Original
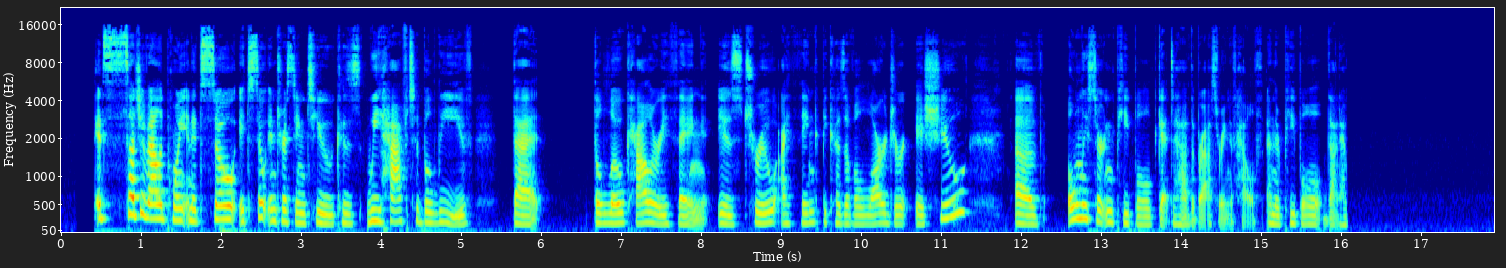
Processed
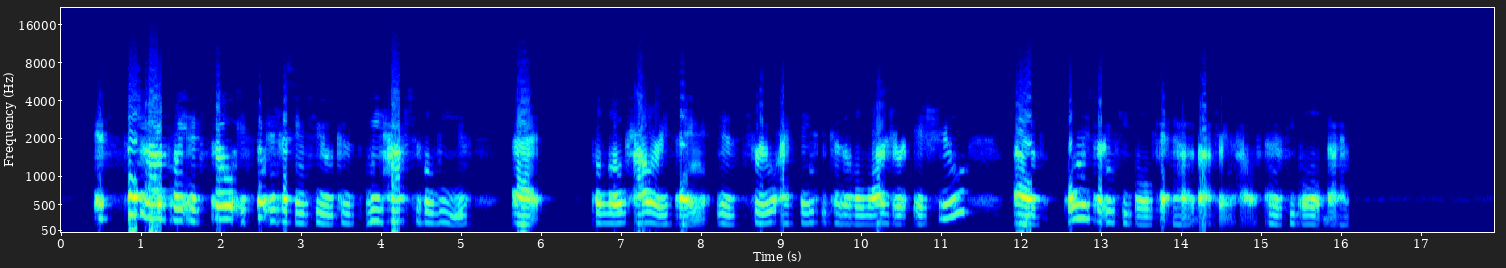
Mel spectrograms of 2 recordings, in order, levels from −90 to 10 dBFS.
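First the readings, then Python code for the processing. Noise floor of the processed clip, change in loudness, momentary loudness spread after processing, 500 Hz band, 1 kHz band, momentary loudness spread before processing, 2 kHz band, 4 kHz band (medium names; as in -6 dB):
under -85 dBFS, -11.5 dB, 13 LU, -9.0 dB, -16.5 dB, 12 LU, -12.0 dB, -19.0 dB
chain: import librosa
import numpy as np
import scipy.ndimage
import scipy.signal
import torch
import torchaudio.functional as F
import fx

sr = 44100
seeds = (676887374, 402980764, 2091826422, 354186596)

y = fx.spec_steps(x, sr, hold_ms=50)
y = fx.double_bandpass(y, sr, hz=950.0, octaves=1.3)
y = fx.env_lowpass(y, sr, base_hz=1100.0, full_db=-29.0)
y = fx.slew_limit(y, sr, full_power_hz=24.0)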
